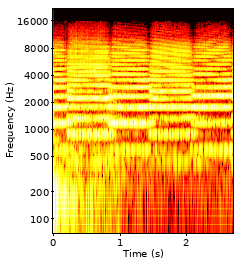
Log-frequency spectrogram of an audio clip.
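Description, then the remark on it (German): A loud, steady electronic fire alarm siren blares continuously in a large department store, its bright harmonic tones dipping and rising slightly in a repeating pattern, with no voices. “Ich hatte noch nicht den ersten Bissen genommen, als plötzlich ein Feueralarm losging.”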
